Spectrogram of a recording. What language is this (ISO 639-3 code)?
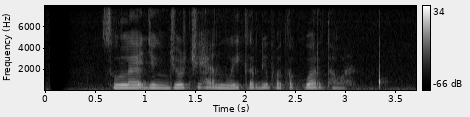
sun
